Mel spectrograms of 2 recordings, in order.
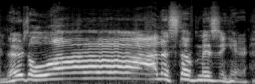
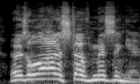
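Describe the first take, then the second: First: Slower and higher, drawn out in disbelief; dismayed repeat. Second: Said in the usual way. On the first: Retold or imitated. Reliving finding his comic boxes short, slow disbelief. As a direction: stretch it out, stunned.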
